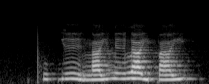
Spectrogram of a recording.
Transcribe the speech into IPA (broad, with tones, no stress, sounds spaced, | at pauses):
pʰ u˧ k̚ j eː˥˨ ŋ a˧˥ j l e˧˥ l a˥˨ j p a˧˥ j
